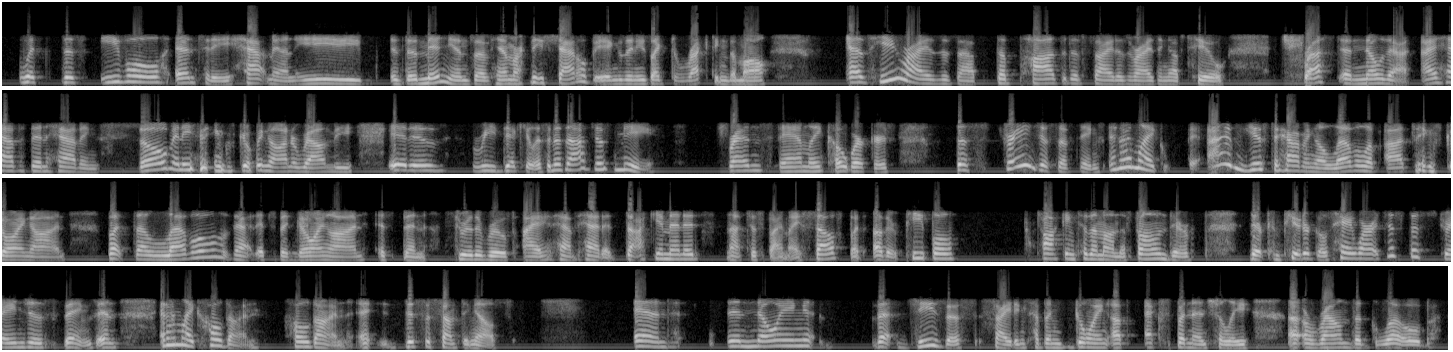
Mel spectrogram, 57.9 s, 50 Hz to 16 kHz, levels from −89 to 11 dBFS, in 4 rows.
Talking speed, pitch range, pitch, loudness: 150 wpm, 165-215 Hz, 185 Hz, -19 LUFS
